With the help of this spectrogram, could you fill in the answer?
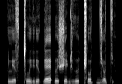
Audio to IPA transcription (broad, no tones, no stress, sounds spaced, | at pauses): lʲ ɤ s ǀ u rʲ o ɠ ɛ ʔ ɯ ʃ i ɖʱ ɯ ǁ o tʲ dʲ ɔ tʲ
